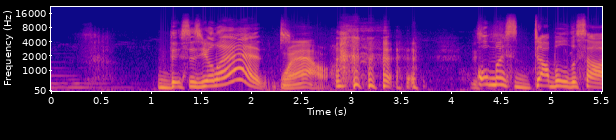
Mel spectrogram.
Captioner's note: laughs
